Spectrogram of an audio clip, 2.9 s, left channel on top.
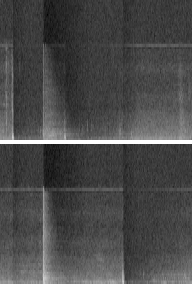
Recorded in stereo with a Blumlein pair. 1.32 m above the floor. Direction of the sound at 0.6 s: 35° right.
